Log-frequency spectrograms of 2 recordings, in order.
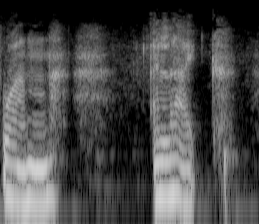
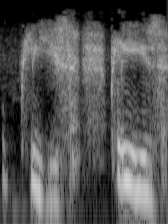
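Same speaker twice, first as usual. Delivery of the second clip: lower, sobbing plea; begging; 4 semitones lower than usual. Acted. Old woman begging her younger self. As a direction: break into a weeping plea.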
